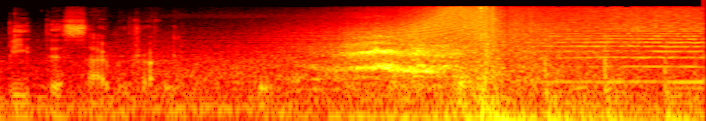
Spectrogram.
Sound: yacht screeching to a halt

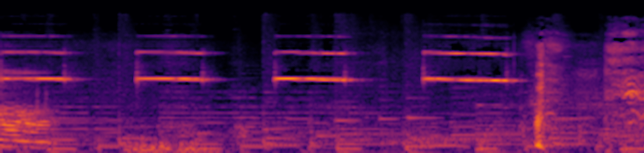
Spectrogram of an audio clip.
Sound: beep...beep...beep

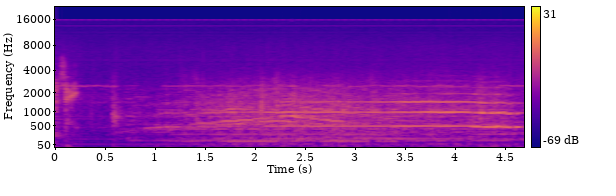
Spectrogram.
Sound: sirens wailing

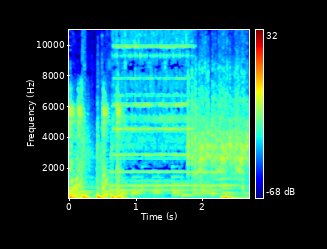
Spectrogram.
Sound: bell ringing; tickets clicking

